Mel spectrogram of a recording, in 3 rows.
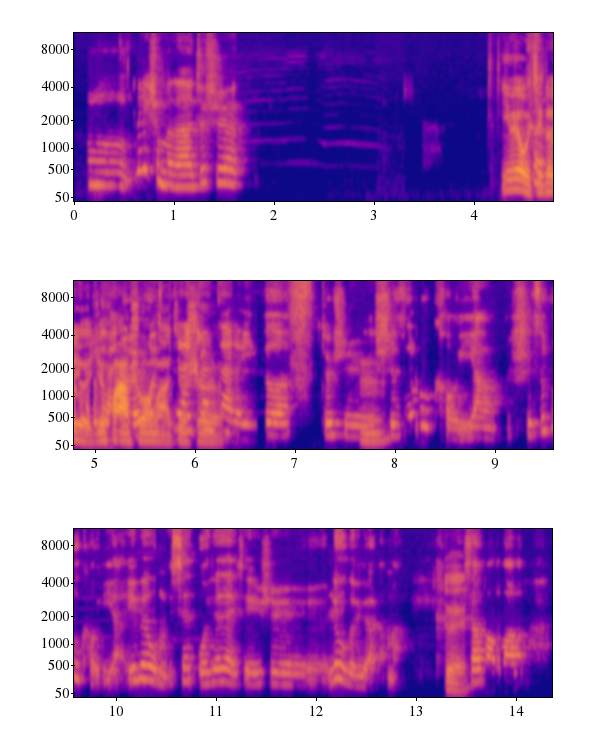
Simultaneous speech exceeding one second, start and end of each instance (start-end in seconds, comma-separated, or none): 4.5-6.3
